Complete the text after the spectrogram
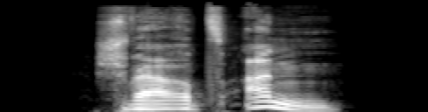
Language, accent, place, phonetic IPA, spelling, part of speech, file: German, Germany, Berlin, [ˌʃvɛʁt͡s ˈan], schwärz an, verb, De-schwärz an.ogg
- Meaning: 1. singular imperative of anschwärzen 2. first-person singular present of anschwärzen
